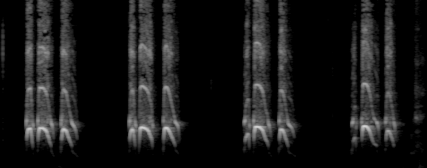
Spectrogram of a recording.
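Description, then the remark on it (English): A widgeon duck call whistle, part of a single device on a lanyard that also makes teal calls, blown in four bursts, each a quick run of three high, bright, wheezy whistled notes separated by short pauses, with no talking. “That's a perfect widgeon.”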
